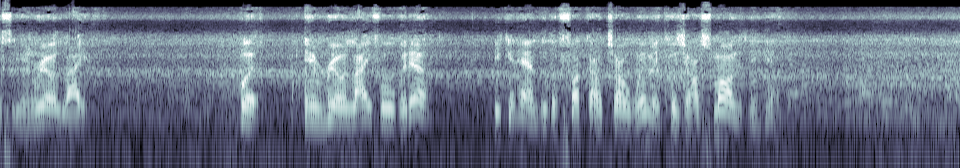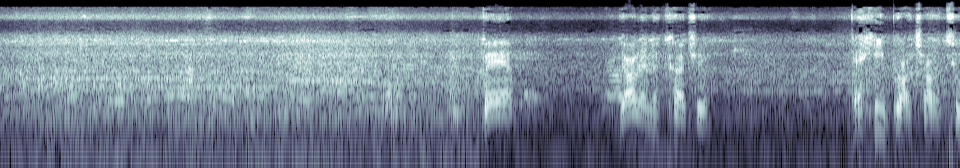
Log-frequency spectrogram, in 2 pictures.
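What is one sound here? A man talks close to a phone microphone, in short bursts with pauses.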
